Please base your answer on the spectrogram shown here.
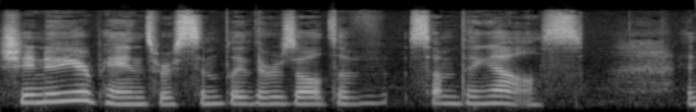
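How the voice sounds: This is a natural reading voice. It is heard on its own.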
